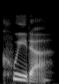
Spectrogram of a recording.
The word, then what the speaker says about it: Quita: And my name is pronounced quida.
